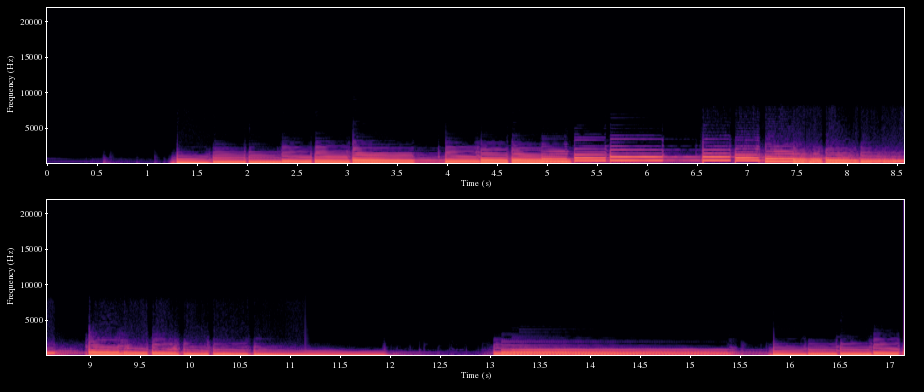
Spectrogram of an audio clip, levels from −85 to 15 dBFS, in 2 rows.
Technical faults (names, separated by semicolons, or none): call bitrate drop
